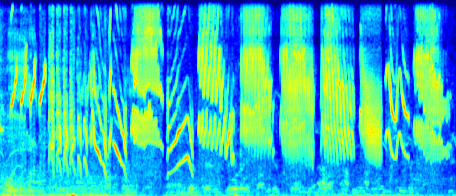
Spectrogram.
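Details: Caged towa towa singing in a bird race at the Lamaha & Vlissengen Road bird ground in Guyana, where its songs are counted; loud, rapid run of sweeping whistled notes and buzzy bursts, repeated in quick phrases, with faint music and voices behind.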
